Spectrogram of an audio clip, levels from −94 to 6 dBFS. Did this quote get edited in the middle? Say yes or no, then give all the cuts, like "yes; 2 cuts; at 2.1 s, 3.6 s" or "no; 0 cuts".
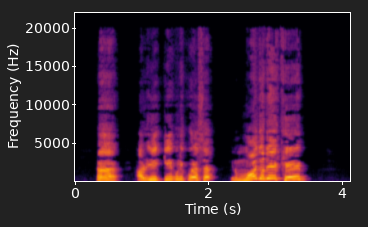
no; 0 cuts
